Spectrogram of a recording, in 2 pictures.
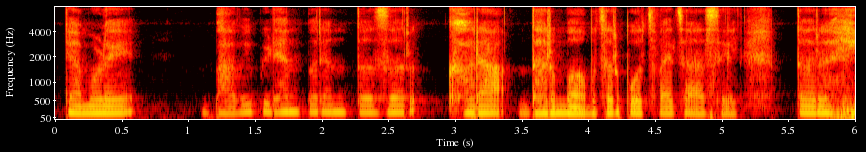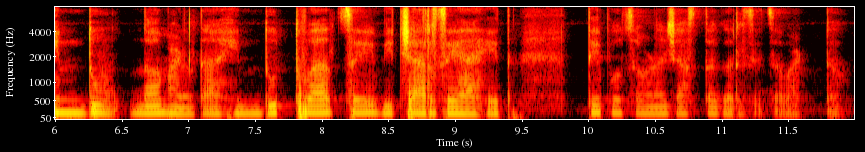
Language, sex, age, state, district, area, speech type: Marathi, female, 30-45, Maharashtra, Pune, urban, spontaneous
